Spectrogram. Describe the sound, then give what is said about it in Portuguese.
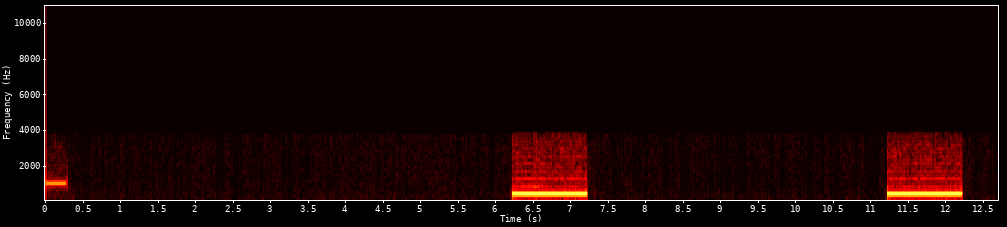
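A telephone signal tone after an automated answering menu: one brief beep, then two long, steady mid-pitched tones several seconds apart, with silence between them. “Após o sinal, digite o ramal ou aguarde.”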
